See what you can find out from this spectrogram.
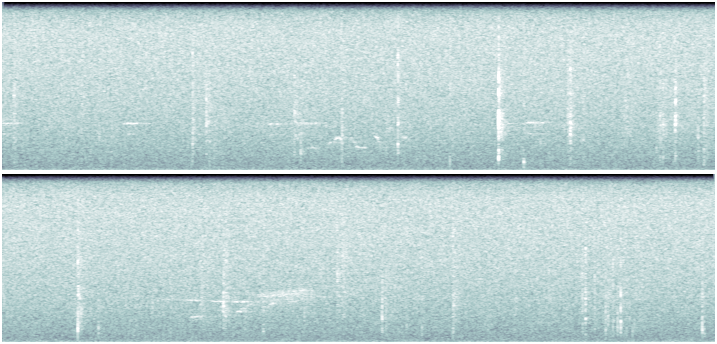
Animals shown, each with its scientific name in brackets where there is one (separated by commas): Black-throated Blue Warbler (Setophaga caerulescens), Swainson's Thrush (Catharus ustulatus)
